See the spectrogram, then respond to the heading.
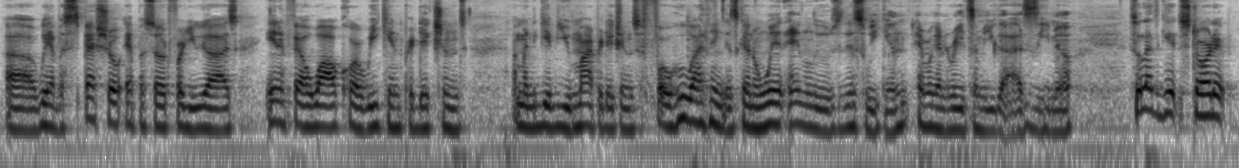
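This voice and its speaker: A man's voice: mid-range voice, normal speed. Congested man hosting a sports podcast. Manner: chatty, self-correcting, heavy breathing. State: congested with sore throat. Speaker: podcast host. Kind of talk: solo sports podcast predictions.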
